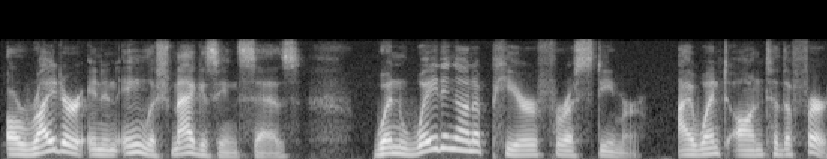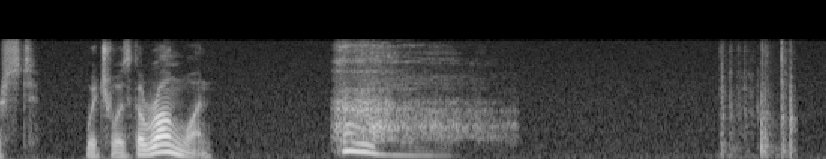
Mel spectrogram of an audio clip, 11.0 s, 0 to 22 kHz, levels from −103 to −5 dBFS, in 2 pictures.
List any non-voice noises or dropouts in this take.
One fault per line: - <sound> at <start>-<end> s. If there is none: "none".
- sigh at 7.7-9.0 s
- thud at 10.3-10.8 s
